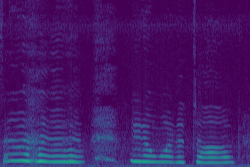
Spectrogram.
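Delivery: high, whiny fake sob, a bit slow; mock crying. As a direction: imitate grandma's put-on tearful plea. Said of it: "my mom pretended to cry".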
